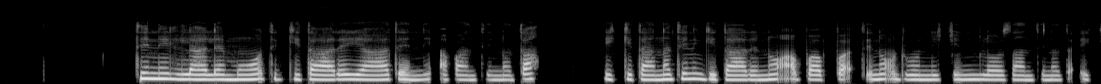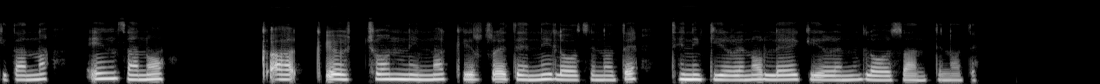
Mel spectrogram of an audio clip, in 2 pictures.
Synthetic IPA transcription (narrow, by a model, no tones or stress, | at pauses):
t̪ɪnɪlɐlɛmoːt̪ɡɪt̪aːɾɛjaːt̪ɛnːɪʔɐfɐnt̪ɪnːɔt̪ɐ | ɪkːɪt̪ɐnːɐt̪ɪnɡɪt̪aːɾɛnɔɐ̰bɐbɐ̰t̪ʼːɪnɔʊd̪unːɪt͡ʃːɪnlo̞ːsɐnt̪ɪnɔt̪ɐʔɪkːɪt̪ɐnːɐ | ɪnsɐnɔ | kʼakʼːɪjɔt͡ʃːɔnːɪnːɐkɪrːɛ̰t̪ɛnːɪlo̞ːsɪnɔt̪ɛ | t̪ɪnɪkiɾɛnɔleːkiːɾɛnɪlo̞ːsɐ̰nt̪ɪnɔt̪ɛ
